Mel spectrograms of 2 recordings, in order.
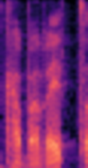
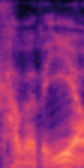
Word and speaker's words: Kabarett: Genau, und zwar in Deutschland wird es eher als Kabarett ausgesprochen, so wie es auch geschrieben wird. In Österreich und der Schweiz spricht man das Kabarett aus, wie es aus dem französischen Ursprung kommt.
